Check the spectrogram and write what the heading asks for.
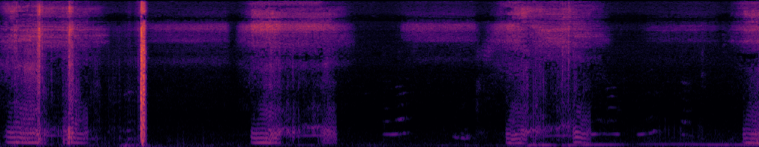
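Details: Male cat snoring while resting after a long day at the vet getting stitches; irregular raspy, snorting breath noises with quiet gaps between.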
